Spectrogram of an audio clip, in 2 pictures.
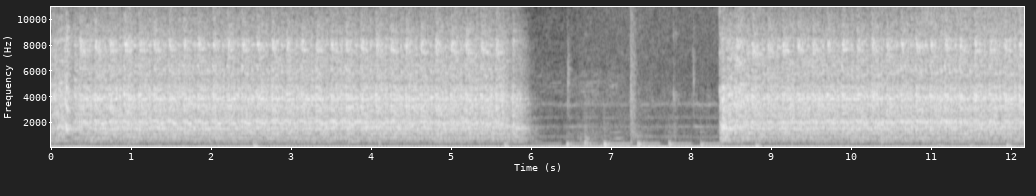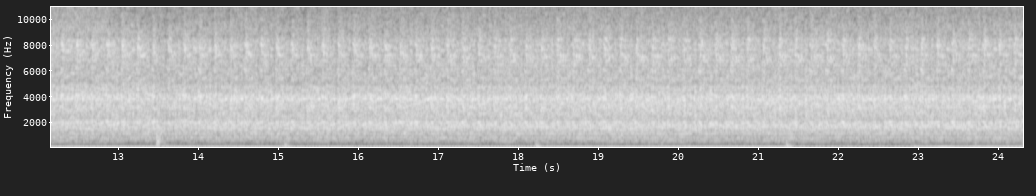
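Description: A Yamaha Zuma scooter that had been bought for $40 is cranked with a jump pack and starting fluid. The engine catches after a short break in the cranking and then settles into a loud, steady, close idle with no talking.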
